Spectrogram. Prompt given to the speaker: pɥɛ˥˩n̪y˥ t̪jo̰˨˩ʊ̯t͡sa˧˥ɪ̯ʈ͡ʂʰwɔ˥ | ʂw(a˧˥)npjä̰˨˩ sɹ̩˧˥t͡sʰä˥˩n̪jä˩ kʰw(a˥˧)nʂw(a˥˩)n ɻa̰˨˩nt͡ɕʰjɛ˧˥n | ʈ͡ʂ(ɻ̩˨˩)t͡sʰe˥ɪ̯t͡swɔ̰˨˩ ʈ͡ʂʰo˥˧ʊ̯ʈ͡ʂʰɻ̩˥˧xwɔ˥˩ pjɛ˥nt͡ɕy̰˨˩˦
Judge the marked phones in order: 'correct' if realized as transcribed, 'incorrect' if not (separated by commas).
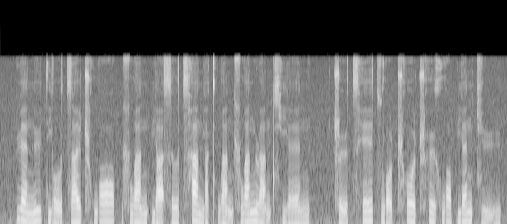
correct, incorrect, incorrect, correct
